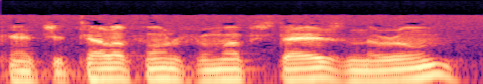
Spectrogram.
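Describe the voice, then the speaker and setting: An actor playing a blunt, menacing, suspicious party heavy with a husky voice, in 1950s radio drama on a dull old recording. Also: male voice, sits low, fairly even intonation, moderate pace, a little hiss or hum, lightly acted. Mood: suspicious, needling.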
